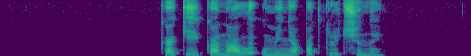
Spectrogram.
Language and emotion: Russian, neutral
